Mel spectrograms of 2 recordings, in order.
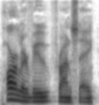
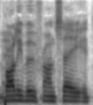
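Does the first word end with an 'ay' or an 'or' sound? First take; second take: or; ay. First: The first word ends like English 'parlor'. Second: The first word ends with an 'ay' sound. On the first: The speaker calls it wrong. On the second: The speaker calls it right.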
